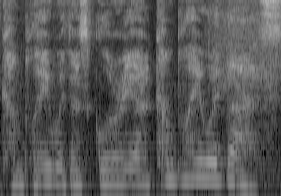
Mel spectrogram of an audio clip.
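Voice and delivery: close, soft, creepy whisper. Whispering creepily in another character's ear: whispering. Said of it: "I whisper in Gloria's ear".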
